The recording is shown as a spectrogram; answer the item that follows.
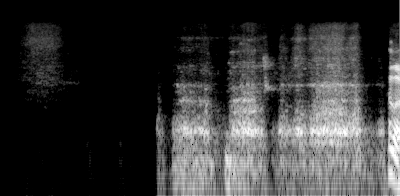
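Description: A man's low, rough vocal sound, about two seconds long and broken a few times, starting after a second and a half of near silence and running straight into the spoken word "hello".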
